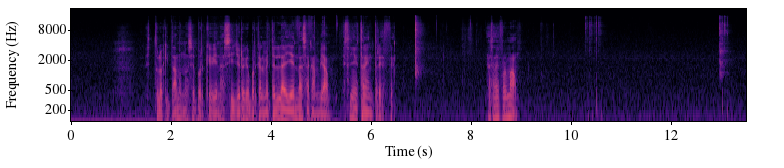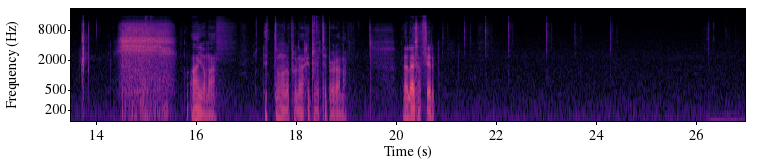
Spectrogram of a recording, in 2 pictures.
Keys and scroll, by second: 9.5 super+z, 19.6 super+z, 22.5 super+z, 23.2 super+z, 26.8 super+y.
